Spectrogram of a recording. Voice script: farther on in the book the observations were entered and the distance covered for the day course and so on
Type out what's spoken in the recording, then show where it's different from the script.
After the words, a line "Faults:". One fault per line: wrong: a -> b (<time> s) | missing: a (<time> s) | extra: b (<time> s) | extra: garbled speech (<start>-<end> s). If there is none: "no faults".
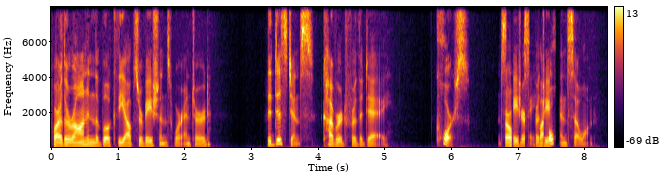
farther on in the book the observations were entered the distance covered for the day course [garbled] and so on
Faults:
missing: and (2.4 s)
extra: garbled speech (6.7-7.6 s)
